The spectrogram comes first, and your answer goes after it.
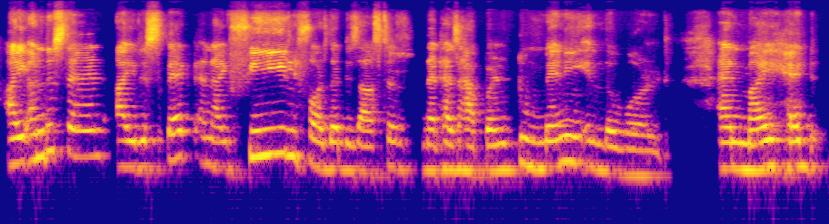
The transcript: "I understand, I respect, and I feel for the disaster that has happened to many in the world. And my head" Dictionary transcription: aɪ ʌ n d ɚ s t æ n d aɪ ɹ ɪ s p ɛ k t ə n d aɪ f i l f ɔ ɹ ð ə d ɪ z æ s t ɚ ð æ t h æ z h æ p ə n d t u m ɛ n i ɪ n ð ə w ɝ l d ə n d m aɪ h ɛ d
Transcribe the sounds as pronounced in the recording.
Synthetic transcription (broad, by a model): aɪ ʌ n d ɚ s t æ n d aɪ ɹ ɪ s p ɛ k t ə n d aɪ f i l f ɔ ɹ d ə d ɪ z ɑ s t ɚ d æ t h æ z h æ p ə n d t u m ɛ n i ɪ n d ə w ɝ l d ə n d m aɪ h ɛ d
